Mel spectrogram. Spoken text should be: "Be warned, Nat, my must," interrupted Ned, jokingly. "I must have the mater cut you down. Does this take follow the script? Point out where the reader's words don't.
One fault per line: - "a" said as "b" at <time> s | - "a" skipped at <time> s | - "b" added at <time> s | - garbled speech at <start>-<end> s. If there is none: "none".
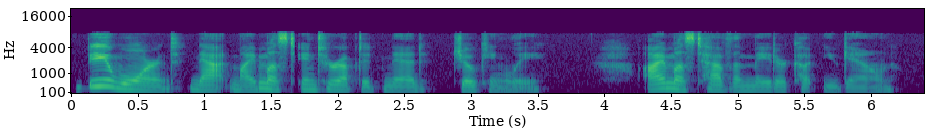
none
